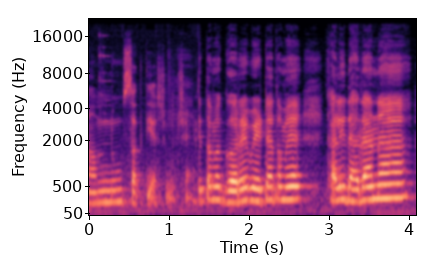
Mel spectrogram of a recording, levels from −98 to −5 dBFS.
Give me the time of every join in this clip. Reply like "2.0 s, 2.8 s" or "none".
1.3 s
